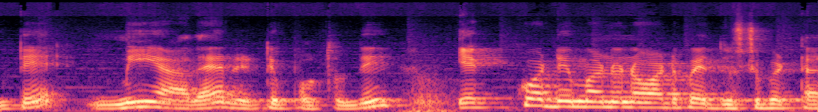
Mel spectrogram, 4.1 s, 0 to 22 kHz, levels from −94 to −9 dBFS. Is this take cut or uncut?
cut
